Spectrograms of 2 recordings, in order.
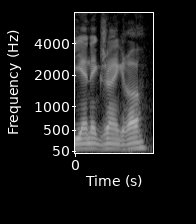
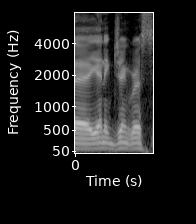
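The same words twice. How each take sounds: First: The surname ends without an S sound. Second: The surname ends with an S sound. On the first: This is the original French pronunciation. "if you said it like really from French, it'd be Yannick Gingras. That'd be no S" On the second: This is how people pronounce it locally in English. "in English, yeah, I guess you would say with an S"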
